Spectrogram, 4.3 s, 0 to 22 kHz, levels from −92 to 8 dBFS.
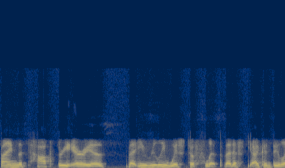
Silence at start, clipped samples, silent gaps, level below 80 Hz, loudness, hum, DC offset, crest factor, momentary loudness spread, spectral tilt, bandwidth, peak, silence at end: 0 s; under 0.1%; none; -68 dBFS; -22 LUFS; none; under 0.1%; 12 dB; 7 LU; -8 dB/octave; 4 kHz; -10 dBFS; 0 s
